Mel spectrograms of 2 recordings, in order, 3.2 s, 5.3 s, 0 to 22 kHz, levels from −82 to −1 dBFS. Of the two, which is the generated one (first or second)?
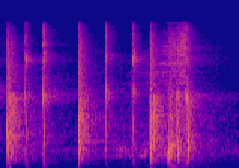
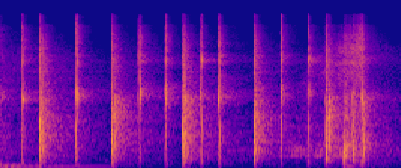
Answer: second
